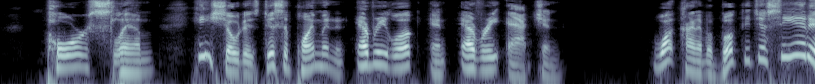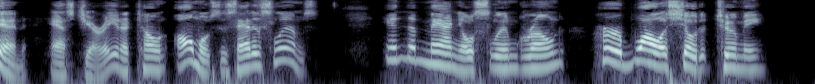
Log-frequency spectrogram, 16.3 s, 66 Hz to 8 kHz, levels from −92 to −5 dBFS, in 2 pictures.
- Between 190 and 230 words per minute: No, average, 160 wpm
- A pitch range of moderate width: No, wide, 6.2 semitones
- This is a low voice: No, medium, 170 Hz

